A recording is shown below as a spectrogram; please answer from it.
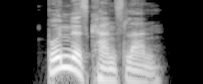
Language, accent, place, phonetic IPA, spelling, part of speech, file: German, Germany, Berlin, [ˈbʊndəsˌkant͡slɐn], Bundeskanzlern, noun, De-Bundeskanzlern.ogg
- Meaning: dative plural of Bundeskanzler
